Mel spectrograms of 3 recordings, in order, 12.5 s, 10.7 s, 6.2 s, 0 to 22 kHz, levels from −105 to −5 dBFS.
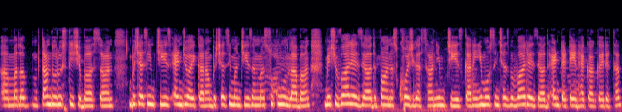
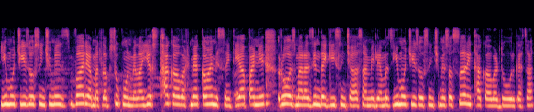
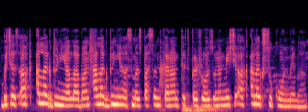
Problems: constant background noise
